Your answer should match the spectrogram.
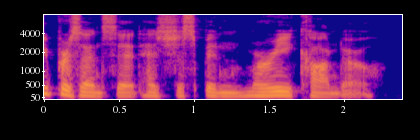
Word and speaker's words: Marie Kondo: But I did notice some people calling out that the how you would actually pronounce her name is Marie Kondo. It's a little bit different, but you know, we just want to be respectful toward that.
